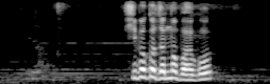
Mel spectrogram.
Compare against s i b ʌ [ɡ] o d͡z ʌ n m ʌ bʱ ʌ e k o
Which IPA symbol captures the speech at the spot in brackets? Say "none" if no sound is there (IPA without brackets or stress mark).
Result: k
